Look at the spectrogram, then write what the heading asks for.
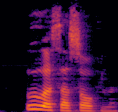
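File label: "ылӧсас овны", Komi, female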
